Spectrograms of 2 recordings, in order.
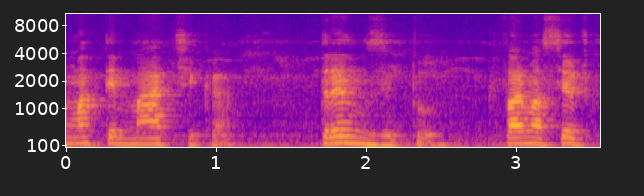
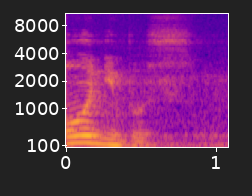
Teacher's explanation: mais forte assim tão matemática trânsito farmacêutico tudo isso o ônibus todas as palavras que forem proparoxítonas ou seja antepenúltima é mais forte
